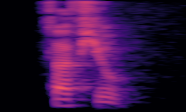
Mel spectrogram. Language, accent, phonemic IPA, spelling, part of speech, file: French, France, /fa.fjo/, fafiot, noun, LL-Q150 (fra)-fafiot.wav
- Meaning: 1. banknote 2. cheat sheet 3. any written paper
